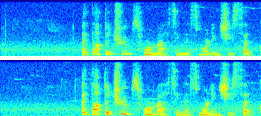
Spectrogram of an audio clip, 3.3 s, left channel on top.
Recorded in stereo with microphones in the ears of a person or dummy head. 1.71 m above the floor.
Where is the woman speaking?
70° right (ahead or behind), 1.6 m; by 3.3 s 25° right (ahead or behind), 1.4 m.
